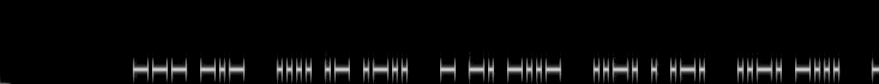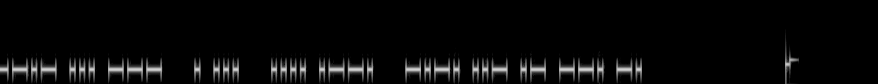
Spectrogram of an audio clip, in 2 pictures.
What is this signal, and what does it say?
Morse code, heard as a keyed tone, about 25 wpm, 700 Hz. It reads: OK HAL TNX FER FB QSO ES HP CUAGN
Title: Practice QSO - Exchange 4 - Ending - 25wpm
